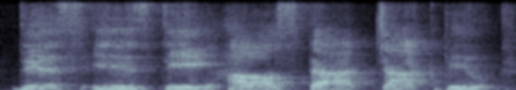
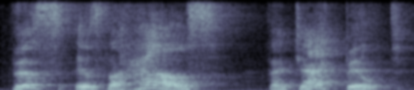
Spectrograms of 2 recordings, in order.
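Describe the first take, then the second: First: Every syllable gets roughly equal emphasis. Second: Weak and strong syllables alternate in a de-dum beat. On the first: The speaker calls it wrong. "The French would emphasize each syllable" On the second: The speaker calls it right. "The words are inflected. De-dum, de-dum"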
